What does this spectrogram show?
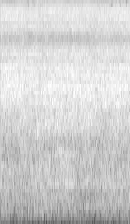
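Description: Jet suit engines, one on each leg and two on each arm, firing during the suit's first six-second, reasonably coherent flight: a steady, unbroken roaring hiss, bright and heavily weighted toward the high end, holding constant for the whole few seconds with no voices.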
